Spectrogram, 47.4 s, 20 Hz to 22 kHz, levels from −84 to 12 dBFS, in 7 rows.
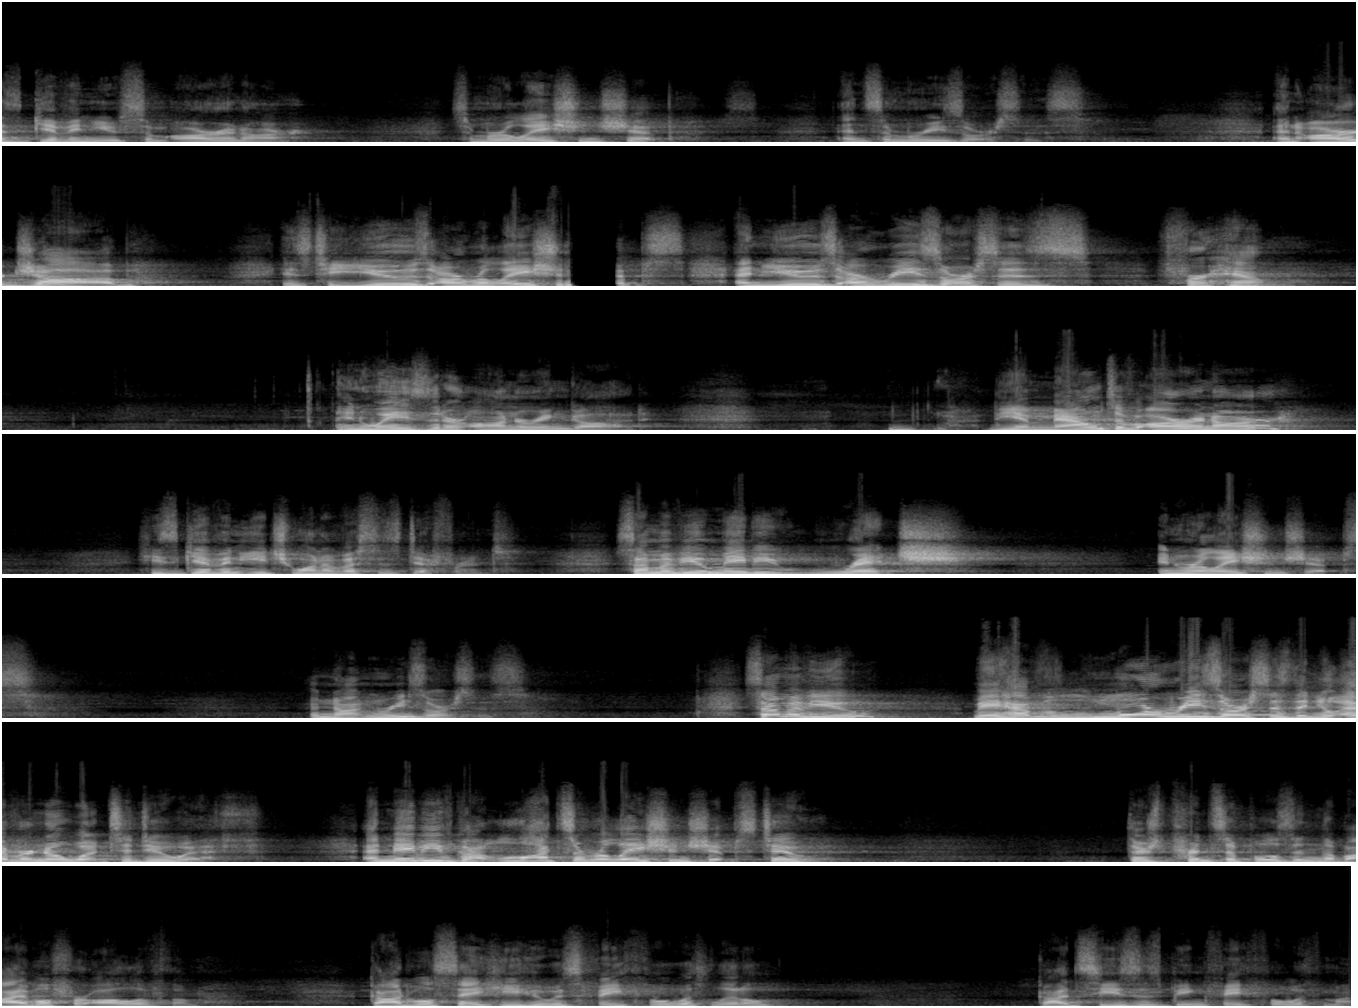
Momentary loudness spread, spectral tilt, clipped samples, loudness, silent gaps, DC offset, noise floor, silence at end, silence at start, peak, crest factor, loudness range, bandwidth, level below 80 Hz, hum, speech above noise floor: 17 LU; -4.5 dB/octave; under 0.1%; -17 LUFS; none; under 0.1%; -64 dBFS; 0 s; 0 s; -2 dBFS; 18 dB; 10 LU; 11.5 kHz; -72 dBFS; none; 47 dB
